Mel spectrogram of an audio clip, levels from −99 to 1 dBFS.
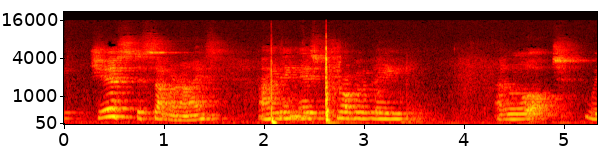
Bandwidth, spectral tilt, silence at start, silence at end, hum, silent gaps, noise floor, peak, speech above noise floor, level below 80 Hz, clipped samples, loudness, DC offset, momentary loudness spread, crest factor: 16 kHz; -4.5 dB/octave; 0 s; 0 s; none; none; -55 dBFS; -6 dBFS; 22 dB; -46 dBFS; under 0.1%; -33 LUFS; under 0.1%; 19 LU; 28 dB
